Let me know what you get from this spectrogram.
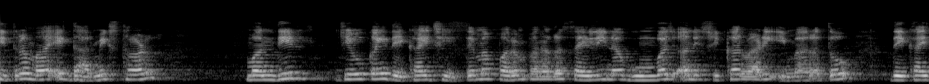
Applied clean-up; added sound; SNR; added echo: none; none; none; reverberation time 0.3 s.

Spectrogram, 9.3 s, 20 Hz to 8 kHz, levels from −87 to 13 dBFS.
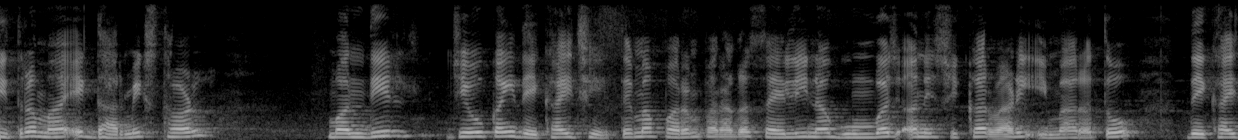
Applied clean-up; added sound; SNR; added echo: none; none; none; none.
